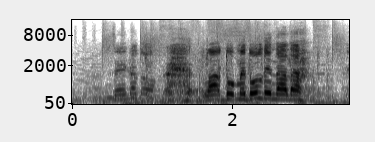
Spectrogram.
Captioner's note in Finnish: hengähtää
